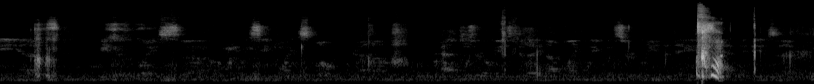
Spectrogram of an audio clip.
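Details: A single loud, explosive sneeze after soft breathing and faint background sounds while she watched the papal conclave, followed by a sharp smack as she punched herself in the face mid-sneeze; sneeze.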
